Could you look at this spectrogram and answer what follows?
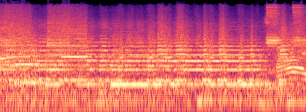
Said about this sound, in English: Can we give a few honks and a high beam?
